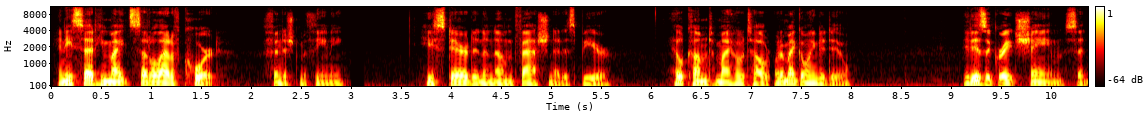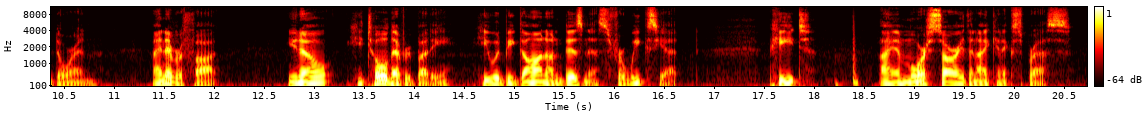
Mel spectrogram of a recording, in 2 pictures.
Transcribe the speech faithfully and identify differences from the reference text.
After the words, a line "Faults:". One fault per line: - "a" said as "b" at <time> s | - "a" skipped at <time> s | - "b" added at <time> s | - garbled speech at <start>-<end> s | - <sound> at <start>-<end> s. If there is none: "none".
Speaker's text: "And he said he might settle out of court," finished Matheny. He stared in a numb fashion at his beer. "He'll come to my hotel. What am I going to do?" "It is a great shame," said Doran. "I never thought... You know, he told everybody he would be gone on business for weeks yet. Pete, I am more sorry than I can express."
"And he said he might settle out of court," finished Matheny. He stared in a numb fashion at his beer. "He'll come to my hotel. What am I going to do?" "It is a great shame," said Doran. "I never thought... You know, he told everybody he would be gone on business for weeks yet. Pete, I am more sorry than I can express."
Faults:
- laugh at 18.2-18.5 s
